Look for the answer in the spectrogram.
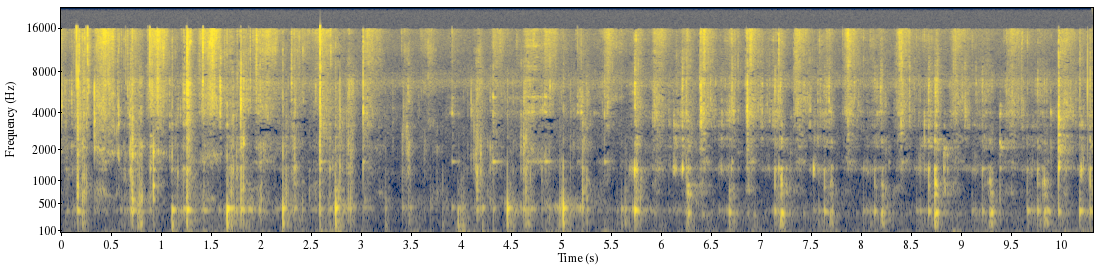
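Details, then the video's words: Pet English cream Golden Retriever indoors licking the last peanut butter from a jar, captured with a Samsung Galaxy S10e; sticky tongue smacks repeating close to twice a second, uneven in spacing, with a brief lull midway and low room noise. "Dog Licking Peanut Butter Out of Almost Empty Jar - Golden Retriever"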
